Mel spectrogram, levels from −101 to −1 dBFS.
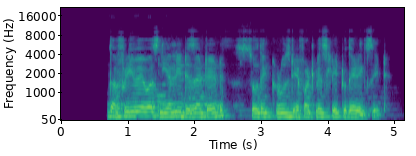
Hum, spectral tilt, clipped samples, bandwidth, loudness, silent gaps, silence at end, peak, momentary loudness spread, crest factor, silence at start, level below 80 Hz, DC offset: none; -6.5 dB/octave; under 0.1%; 9.2 kHz; -28 LUFS; none; 0.35 s; -16 dBFS; 8 LU; 12 dB; 0.7 s; -64 dBFS; under 0.1%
